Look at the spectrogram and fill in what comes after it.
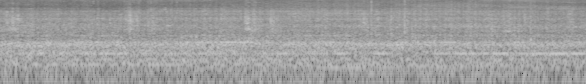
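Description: Freight train's diesel locomotives passing close by: engines running with a steady drone over the rumble of steel wheels on the rails.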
